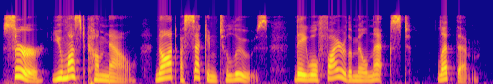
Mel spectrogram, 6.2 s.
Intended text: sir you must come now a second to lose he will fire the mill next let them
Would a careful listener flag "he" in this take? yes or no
yes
